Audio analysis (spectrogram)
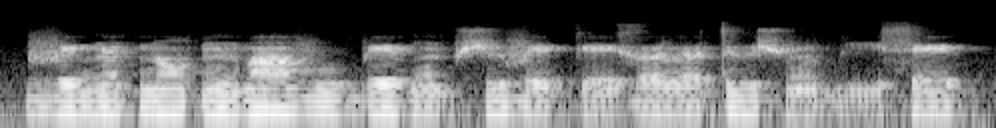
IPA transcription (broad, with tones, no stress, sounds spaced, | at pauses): v e˨ ŋ ɛ̃˨ t n ɔ̃˧ k͡p ũ˨ b ã˦ v u˧ b e˧ ɡʷ ũ˨ p ʃ ɨ˧ v e˨ k e˨ ɣ ə˧ l ə˧ t ɨ˦ ʃ ũ˨ l b iː˨ s e˦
